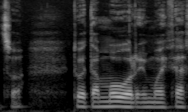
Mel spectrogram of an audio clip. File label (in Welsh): "moor", Welsh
